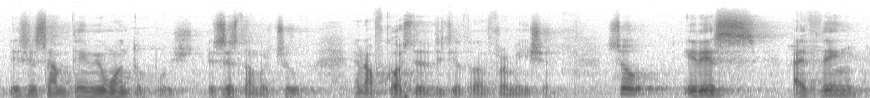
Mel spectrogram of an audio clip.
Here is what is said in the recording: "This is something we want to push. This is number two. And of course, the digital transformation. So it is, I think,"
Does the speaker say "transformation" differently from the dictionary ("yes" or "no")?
yes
